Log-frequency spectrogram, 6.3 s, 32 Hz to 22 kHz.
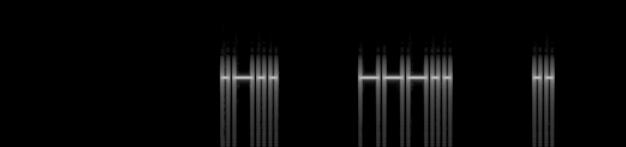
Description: Morse code, heard as a keyed tone, about 20 wpm, spaced as for 8 wpm, 690 Hz. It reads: L8I
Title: 212 Lesson 34e - Number 8 - Three Characters 20wpm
